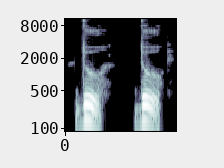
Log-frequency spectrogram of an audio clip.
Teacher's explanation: El auxiliar do lo pronuncias como si la o fuese una u.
